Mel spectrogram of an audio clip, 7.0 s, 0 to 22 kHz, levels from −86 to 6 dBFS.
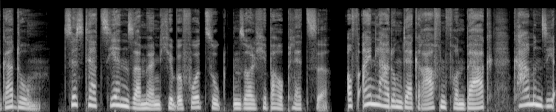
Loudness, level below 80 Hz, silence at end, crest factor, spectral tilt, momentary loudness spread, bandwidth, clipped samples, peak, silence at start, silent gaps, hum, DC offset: -15 LUFS; -52 dBFS; 0 s; 14 dB; -5 dB/octave; 8 LU; 16.5 kHz; under 0.1%; 0 dBFS; 0.05 s; 0.63-0.71 s, 4.15-4.29 s; none; under 0.1%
